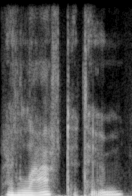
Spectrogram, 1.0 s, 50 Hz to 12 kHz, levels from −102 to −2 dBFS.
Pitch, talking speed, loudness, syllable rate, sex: 150 Hz, 240 wpm, -18 LUFS, 5.7 syllables/s, female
